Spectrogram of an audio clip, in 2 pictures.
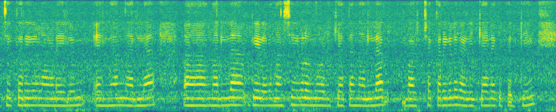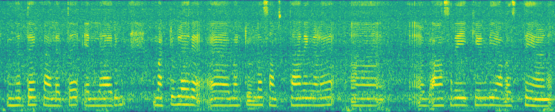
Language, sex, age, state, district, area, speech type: Malayalam, female, 30-45, Kerala, Palakkad, rural, spontaneous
